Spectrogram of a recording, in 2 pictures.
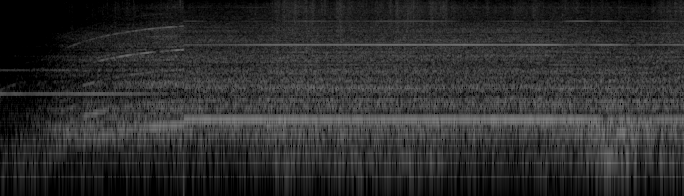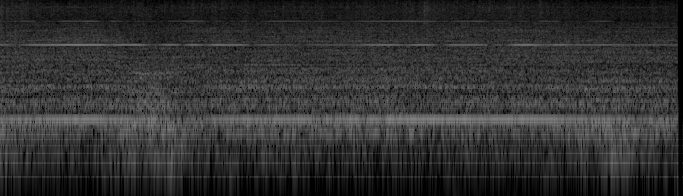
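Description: A Bissell Featherweight stick vacuum runs continuously, its steady motor whine rising as it spins up and then holding a loud, even drone while sucking up household debris, with no talking.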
